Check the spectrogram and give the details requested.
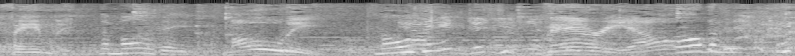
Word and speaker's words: Māori: Maori, Oh, you call them Māori? You gotta speak the lingo. Why do you call them Māori? Māori. Oh, the Māori. That's the correct pronunciation.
